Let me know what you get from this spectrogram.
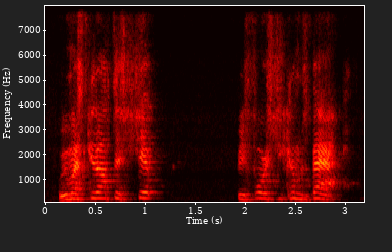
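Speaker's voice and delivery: very high, frantic, panicked shout. Game narrator voicing a man the players touch, panicked yell. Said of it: "he like yells in a panic".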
